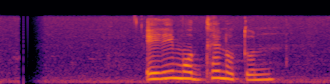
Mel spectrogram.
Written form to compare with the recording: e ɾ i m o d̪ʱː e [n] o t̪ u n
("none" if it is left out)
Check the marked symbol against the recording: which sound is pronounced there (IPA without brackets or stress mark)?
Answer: n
